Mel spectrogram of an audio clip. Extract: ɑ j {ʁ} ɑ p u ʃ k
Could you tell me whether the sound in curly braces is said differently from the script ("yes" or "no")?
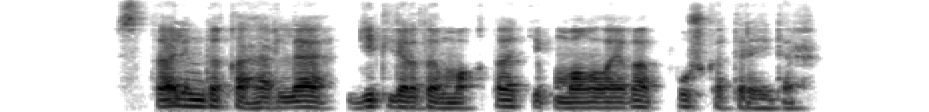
no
